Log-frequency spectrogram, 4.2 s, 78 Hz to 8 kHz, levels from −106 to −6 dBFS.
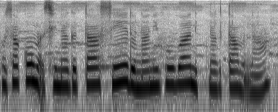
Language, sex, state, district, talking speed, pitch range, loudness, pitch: Garo, female, Meghalaya, West Garo Hills, 100 wpm, 220-250 Hz, -15 LUFS, 235 Hz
